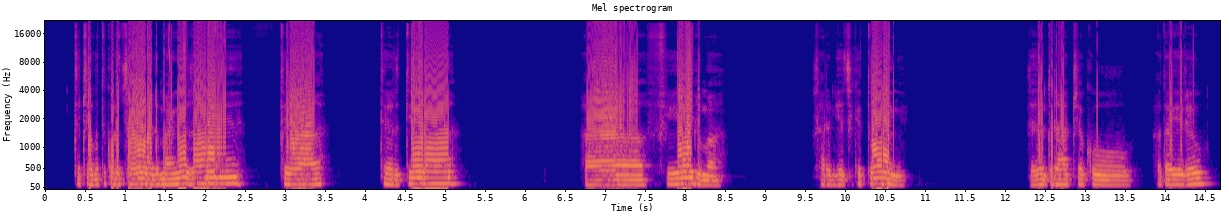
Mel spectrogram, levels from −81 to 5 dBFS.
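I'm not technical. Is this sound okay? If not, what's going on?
No. The speech has integer overflow throughout: its loudest peaks wrap around to the opposite extreme, giving sharp, violent cracks on a small share of sounds.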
